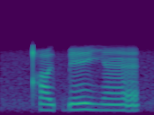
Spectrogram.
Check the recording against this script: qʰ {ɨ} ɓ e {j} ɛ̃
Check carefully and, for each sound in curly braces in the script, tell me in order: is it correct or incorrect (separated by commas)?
correct, correct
